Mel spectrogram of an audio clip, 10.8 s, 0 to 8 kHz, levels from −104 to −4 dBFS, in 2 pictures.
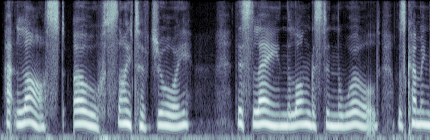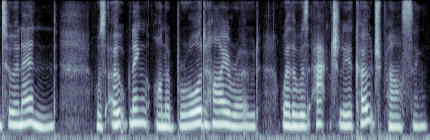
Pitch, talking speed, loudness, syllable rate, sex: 220 Hz, 160 wpm, -19 LUFS, 4.6 syllables/s, female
